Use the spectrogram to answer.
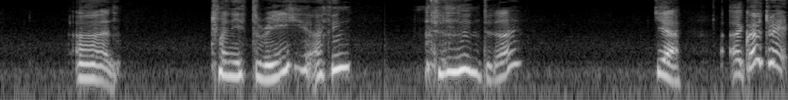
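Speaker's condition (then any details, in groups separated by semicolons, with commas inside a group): Cerebral palsy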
